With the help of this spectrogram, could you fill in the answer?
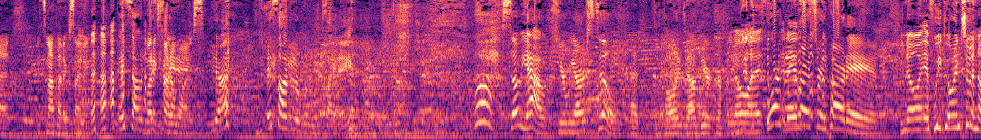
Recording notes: Live from Falling Down Beer Company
